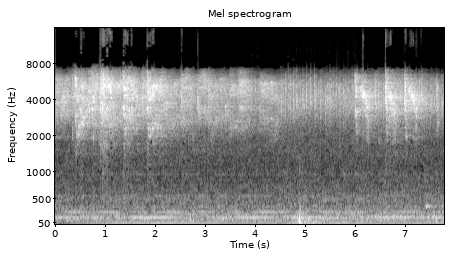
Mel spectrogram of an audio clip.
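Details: Many swiftlets calling at a roost make a steady, hissing, high-pitched chatter with occasional louder bursts, over a low steady hum.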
